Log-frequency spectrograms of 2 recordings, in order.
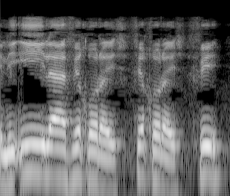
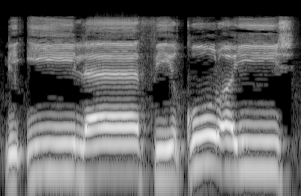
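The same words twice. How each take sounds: First: लिईलाफी Quraish with फी clipped short; quick plain लिईलाफी Quraish; half vowel wrong. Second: Slow chanted लिईलाफी Quraish with long फी; higher melodic recitation; full vowel recitation. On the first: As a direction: show the cut-short फी mistake. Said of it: "ये आधा हरकत पढ़ा गया". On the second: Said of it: "ये इसकी पूरी अदायगी है". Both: Shown as a demonstration.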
